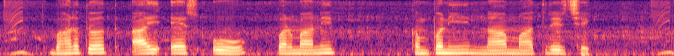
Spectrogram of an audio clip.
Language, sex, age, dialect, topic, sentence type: Magahi, male, 25-30, Northeastern/Surjapuri, banking, statement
